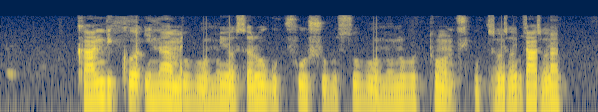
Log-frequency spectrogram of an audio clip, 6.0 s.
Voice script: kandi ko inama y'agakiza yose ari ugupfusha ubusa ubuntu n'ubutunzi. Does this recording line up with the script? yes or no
no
